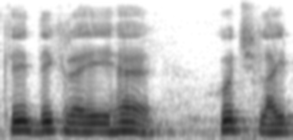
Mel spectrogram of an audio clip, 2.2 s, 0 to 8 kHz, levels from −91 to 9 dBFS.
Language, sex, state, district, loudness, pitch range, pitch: Hindi, male, Bihar, Patna, -14 LUFS, 125-145 Hz, 130 Hz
